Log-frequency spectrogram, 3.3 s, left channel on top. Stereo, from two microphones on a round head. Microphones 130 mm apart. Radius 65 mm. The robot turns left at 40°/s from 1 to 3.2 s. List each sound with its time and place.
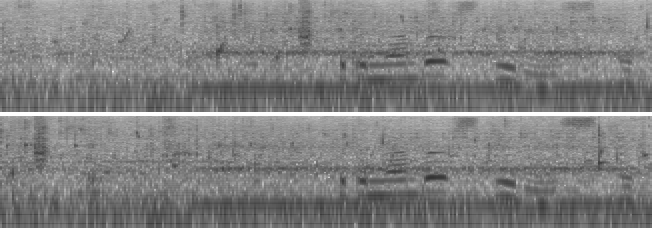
1.7 s a woman speaking: 15° left; by 3.2 s 45° right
